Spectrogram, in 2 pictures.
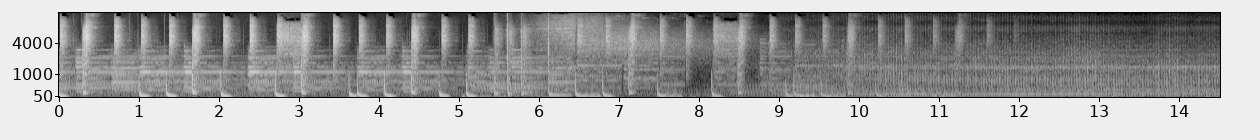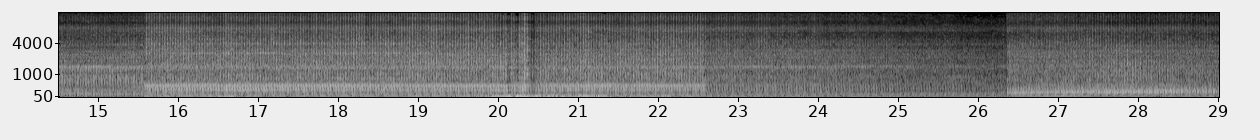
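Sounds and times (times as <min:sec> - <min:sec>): snowblower engine running: 0:10.0 - 0:29.0.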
